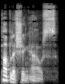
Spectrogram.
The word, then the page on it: publishing house: British English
